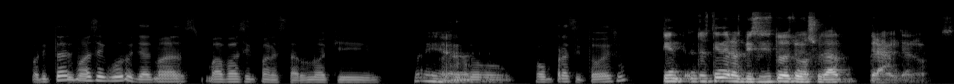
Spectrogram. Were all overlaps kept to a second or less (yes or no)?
yes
